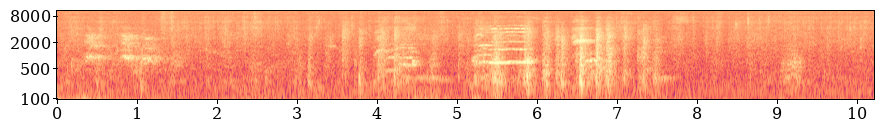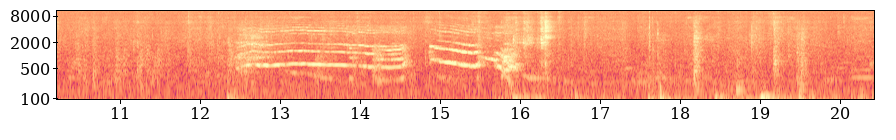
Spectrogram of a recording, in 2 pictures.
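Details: Litter of home-bred 3/4 Schnauzer puppies, boys and girls, at a UK breeder, giving a few thin, wavering whines around five seconds in, then a longer run of high, bending yelps mid-clip over low background rumble and handling noise.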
